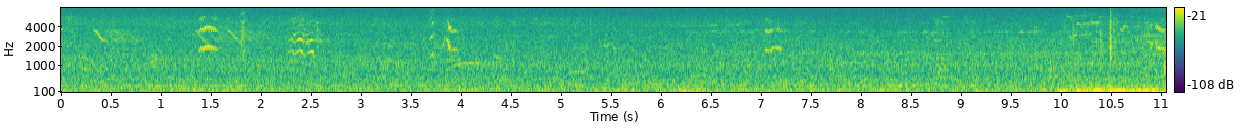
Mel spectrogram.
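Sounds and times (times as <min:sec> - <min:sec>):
faint bird chirps: 0:00.0 - 0:02.7, 0:03.3 - 0:04.4, 0:05.3 - 0:07.4
background hiss: 0:00.0 - 0:11.0.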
